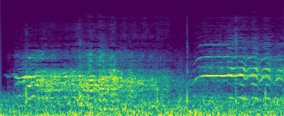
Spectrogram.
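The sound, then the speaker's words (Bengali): A restless horse neighs in two shrill, wavering whinnies separated by a short gap, over faint shuffling hoof sounds. “ঘোড়াটা অস্থির হয়ে ছটফটানি শুরু করেছে।”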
